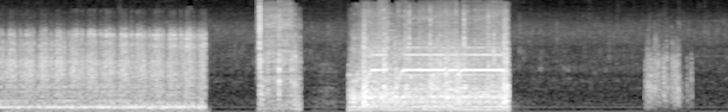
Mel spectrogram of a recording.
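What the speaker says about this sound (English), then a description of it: "I personally love the printer noises." Printer noises from the Nancy Drew Danger By Design video game: separate bursts of whirring, clattering mechanical printing, a long steady run, then a short burst and a faint final one, with silent gaps between.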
